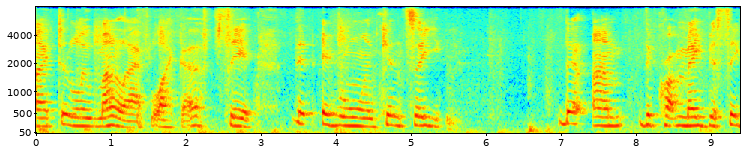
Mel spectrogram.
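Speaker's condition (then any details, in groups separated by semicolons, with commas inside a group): Spinal ataxia; wheelchair user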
